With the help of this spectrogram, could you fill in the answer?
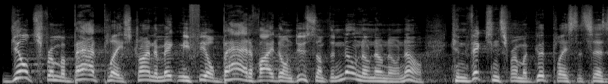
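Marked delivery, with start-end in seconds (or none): none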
